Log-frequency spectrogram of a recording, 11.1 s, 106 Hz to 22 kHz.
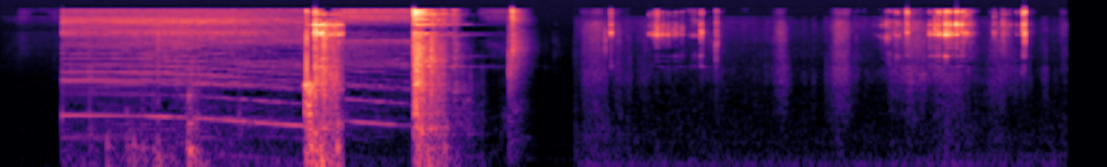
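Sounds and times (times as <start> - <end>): metallic carabiner clinks: 6.5 - 7.2, 8.8 - 10.4.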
